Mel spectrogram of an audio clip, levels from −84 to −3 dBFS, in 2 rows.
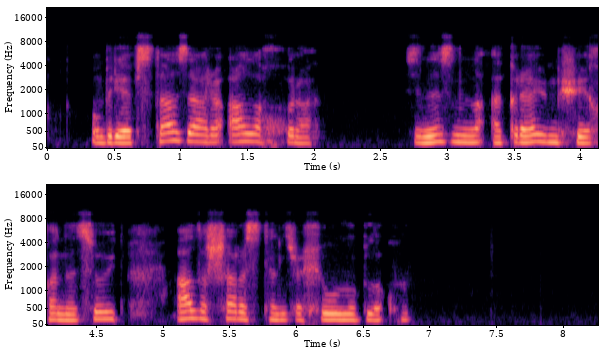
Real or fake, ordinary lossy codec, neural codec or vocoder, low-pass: fake; Opus, 16 kbps; codec, 16 kHz, 4 kbps, FunCodec, trained on LibriTTS, 50 frames a second; 7.2 kHz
